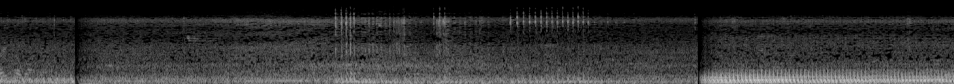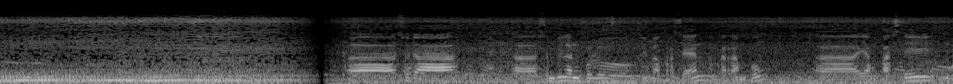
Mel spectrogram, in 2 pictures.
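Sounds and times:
street traffic: 0:00.0 - 0:19.0.

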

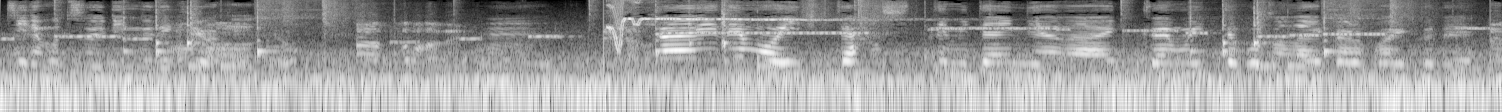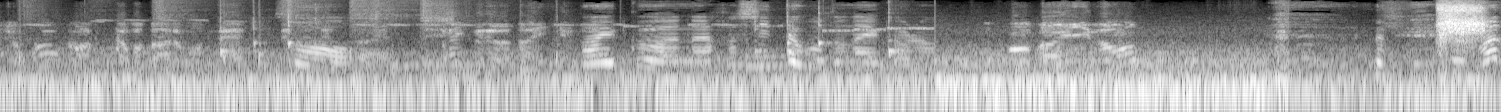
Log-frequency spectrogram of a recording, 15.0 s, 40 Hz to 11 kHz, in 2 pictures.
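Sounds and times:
music: 0:00.0 - 0:12.2
steady low rumble: 0:00.0 - 0:15.0
voices: 0:03.1 - 0:13.1, 0:14.7 - 0:15.0.

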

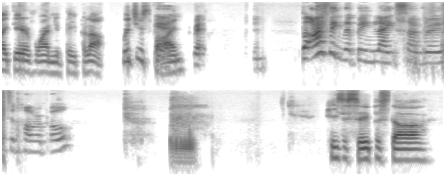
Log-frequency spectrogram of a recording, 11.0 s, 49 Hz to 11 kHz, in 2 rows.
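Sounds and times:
person breathing softly: 0:08.6 - 0:09.6.

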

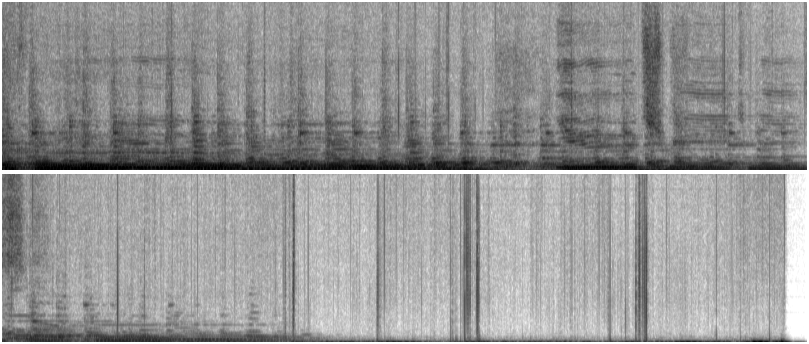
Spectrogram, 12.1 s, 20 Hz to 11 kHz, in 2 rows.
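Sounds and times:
last note of song: 0:00.0 - 0:08.4
vinyl crackle and hum: 0:00.0 - 0:12.0
vinyl pops: 0:00.0 - 0:12.0
vinyl record clicks: 0:00.0 - 0:12.0.

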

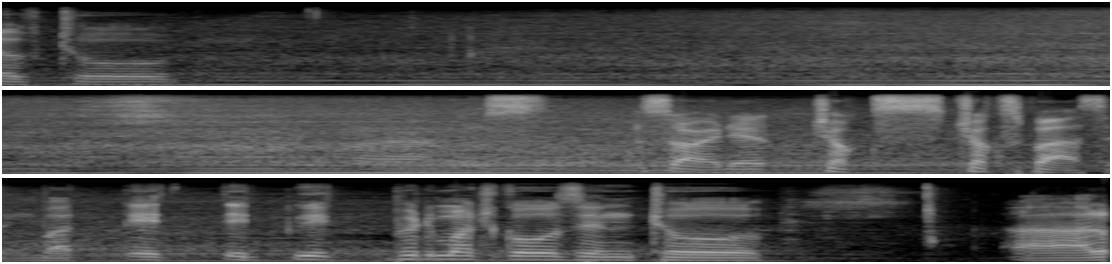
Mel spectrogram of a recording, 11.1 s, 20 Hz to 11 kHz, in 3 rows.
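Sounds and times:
trucks passing: 0:00.0 - 0:10.5.

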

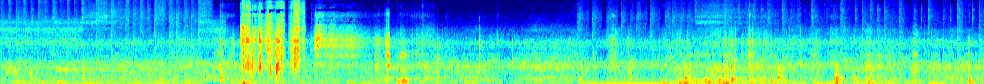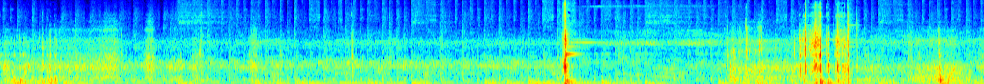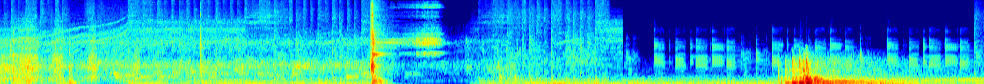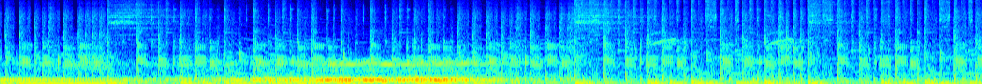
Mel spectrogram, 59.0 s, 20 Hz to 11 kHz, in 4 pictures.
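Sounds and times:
background music: 0:00.0 - 0:05.8, 0:06.8 - 0:35.4, 0:41.2 - 0:59.0.

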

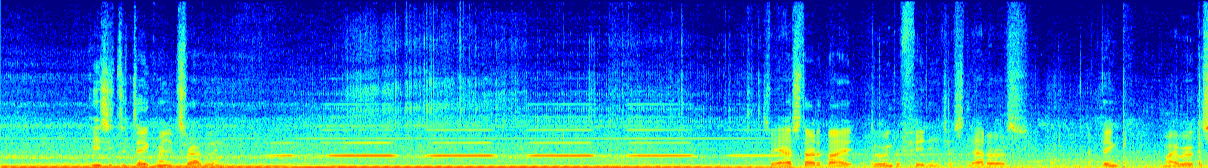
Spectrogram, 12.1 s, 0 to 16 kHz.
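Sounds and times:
lift motion alarm beeping: 0:02.6 - 0:08.8.

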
